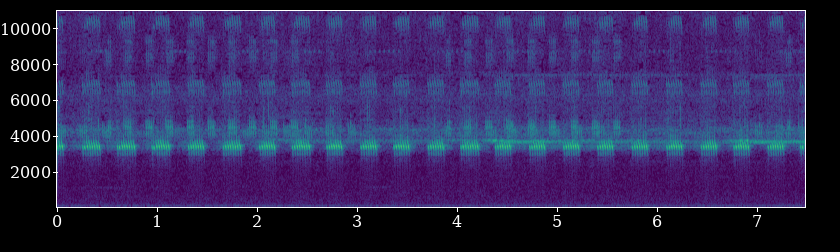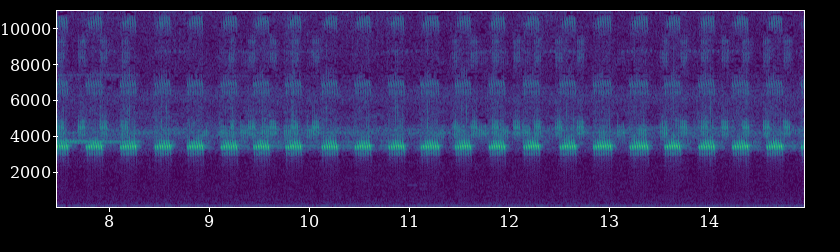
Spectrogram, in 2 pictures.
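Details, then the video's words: Night chorus of autumn grass insects from Changnyeong, South Gyeongsang Province: a loud, metallic chirp repeating about three times a second with regular rhythm, backed by quieter overlapping insect pulses and a faint low drone. "깊은밤 가을 풀벌레 소리"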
